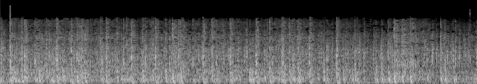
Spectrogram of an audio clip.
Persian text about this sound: با ادامه یافتن اعتراض‌های ضد طالبان و پاکستان در روز سه‌شنبه، تصاویر منتشر شده در شبکه‌های اجتماعی حاکی از تیراندازی شدید طالبان در پایتخت افغانستان به منظور متفرق کردن تظاهرکنندگان است.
